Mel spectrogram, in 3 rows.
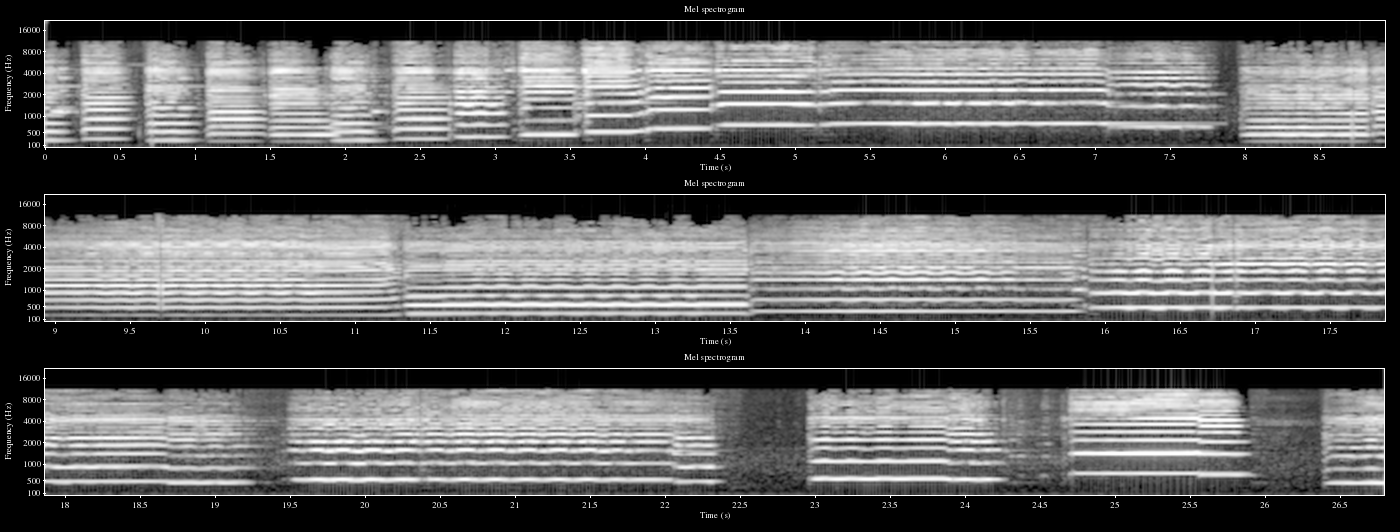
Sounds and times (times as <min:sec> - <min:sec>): Violin, fiddle: 0:00.0 - 0:26.7.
